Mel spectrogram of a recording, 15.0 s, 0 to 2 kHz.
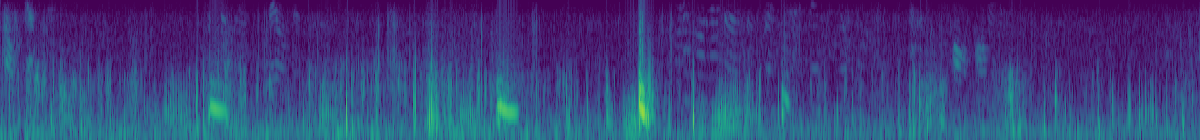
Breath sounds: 2.39-3.06 s: inhalation
2.52-2.90 s: wheeze
6.07-6.74 s: inhalation
6.17-6.55 s: wheeze
7.89-8.25 s: inhalation
7.89-8.25 s: wheeze
8.80-9.56 s: exhalation
8.80-9.56 s: rhonchi
9.73-9.96 s: wheeze

